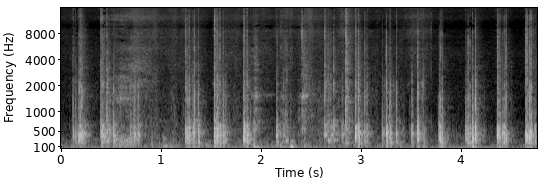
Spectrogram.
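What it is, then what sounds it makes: Clear plastic organizer box, tapped. A medium-sized, hollow, transparent plastic compartment organizer box, apparently empty, is held in both hands and tapped and rubbed with fingertips. The result is a quick, irregular series of short, dry, hollow plastic knocks with a mid-range body and almost no ring, separated by soft rubbing scrapes.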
